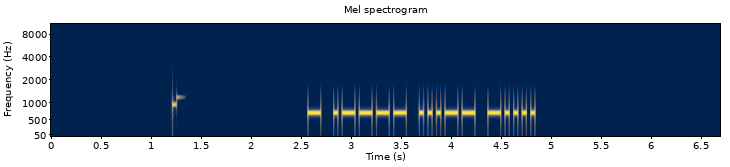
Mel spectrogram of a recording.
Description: Morse code, heard as a keyed tone, about 28 wpm, 700 Hz. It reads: T136
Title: Numbers - Contest Style - 4-Digit 28wpm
